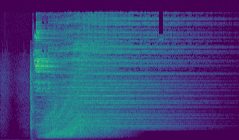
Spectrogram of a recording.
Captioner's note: magical sounds effect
